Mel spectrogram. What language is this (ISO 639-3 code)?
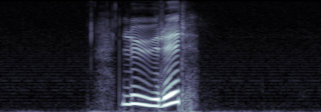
nor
